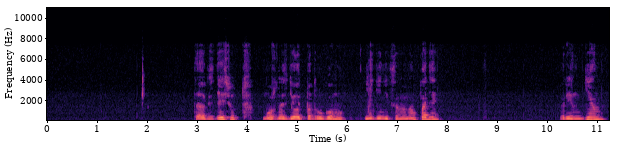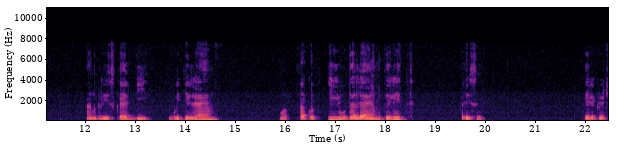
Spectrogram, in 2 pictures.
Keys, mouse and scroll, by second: 3.8-4.5 scroll down 2, 4.5 click, 4.5-5.4 scroll down 1, 6.5 KP_1, 10.5 click, 11.0 b, 15.2-17.5 scroll up 3, 15.7 middle click, 17.8 Delete.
